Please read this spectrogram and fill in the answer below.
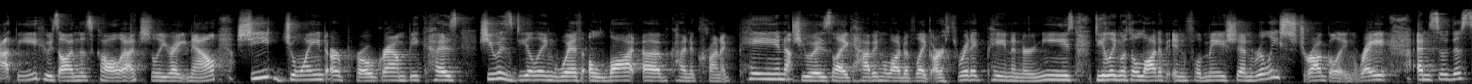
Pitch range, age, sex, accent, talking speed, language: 185-230 Hz, 20-39, female, American, 200 wpm, English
